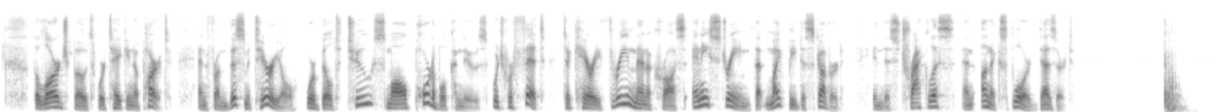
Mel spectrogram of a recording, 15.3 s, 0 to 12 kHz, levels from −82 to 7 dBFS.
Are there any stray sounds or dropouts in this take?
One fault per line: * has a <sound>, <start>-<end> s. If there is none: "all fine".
* has a thud, 14.6-15.0 s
